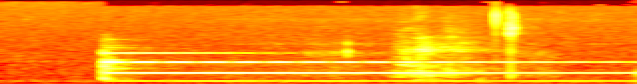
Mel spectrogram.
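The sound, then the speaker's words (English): A single meditation bell is struck once and rings on with a steady, pure, layered tone that lingers and slowly fades, with a faint rustle partway through the resonance. “Because you don't want anything from the bell.”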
